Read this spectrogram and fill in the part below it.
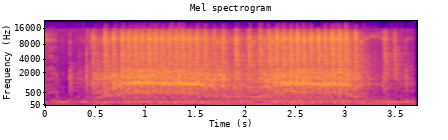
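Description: A sewing machine stitches quilt sashing guided along a quarter-inch ruler, running in two steady fast bursts with a short pause between them, close and loud.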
